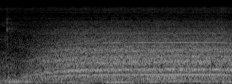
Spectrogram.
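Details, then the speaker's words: Car with an EFI conversion to MegaSquirt, first start, the ECU controlling the electric radiator fan off the coolant temperature sensor: fan spins up on high temperature and holds an even whoosh with a faint motor tone; runs normally. "fan came on straight oh temperature's too high oops so I can same deal here"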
